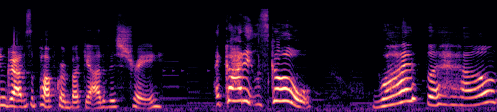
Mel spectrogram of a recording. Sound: gasps

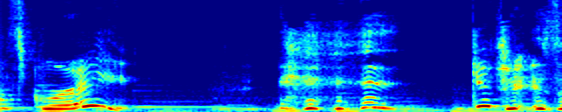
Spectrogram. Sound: giggles

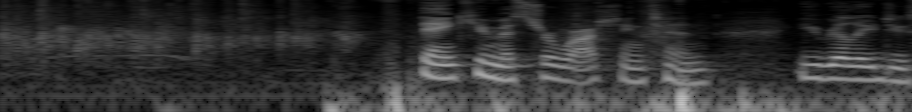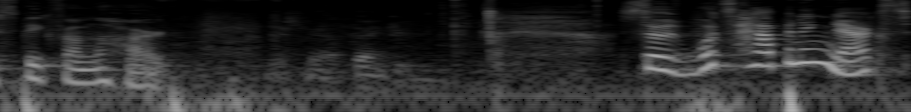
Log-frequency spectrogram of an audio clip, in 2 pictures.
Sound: cheers and applause

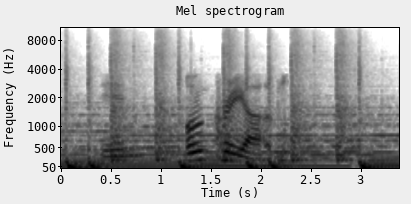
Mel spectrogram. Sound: speaks French

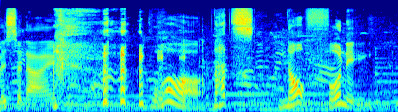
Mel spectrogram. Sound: laughs

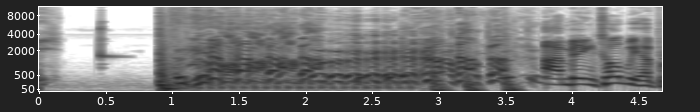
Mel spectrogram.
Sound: laughing

